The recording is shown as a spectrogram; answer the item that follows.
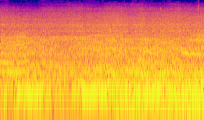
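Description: Ice hockey skates scraping and carving on the rink ice, over a steady arena din.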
